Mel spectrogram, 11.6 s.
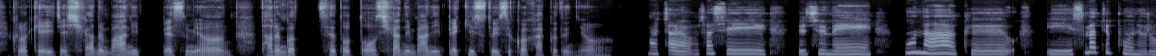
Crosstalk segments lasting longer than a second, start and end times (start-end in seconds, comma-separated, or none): none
